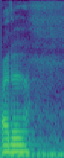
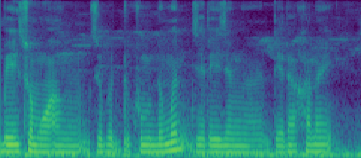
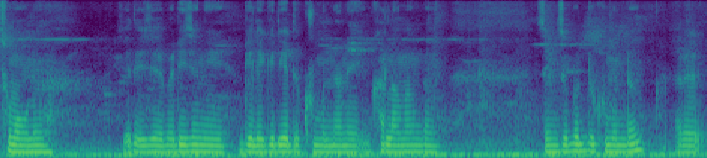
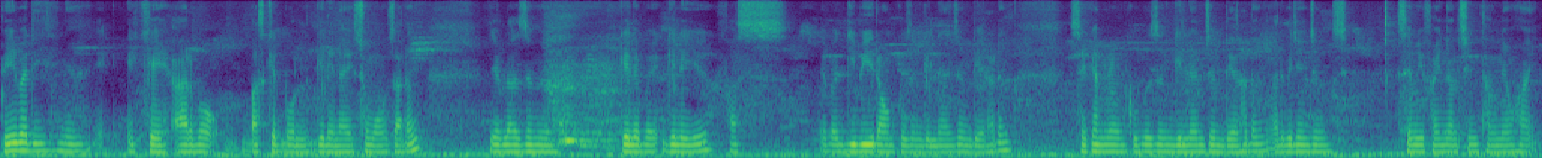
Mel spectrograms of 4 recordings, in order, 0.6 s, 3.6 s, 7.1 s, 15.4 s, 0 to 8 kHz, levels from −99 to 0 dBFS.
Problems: constant background noise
